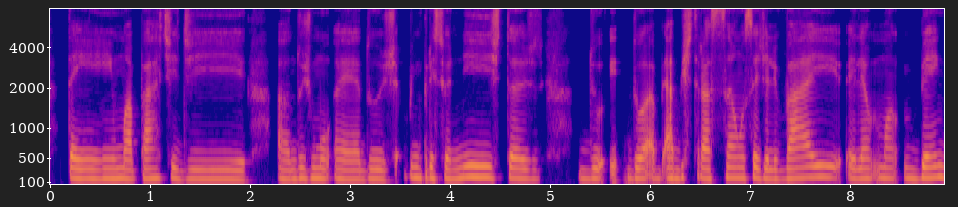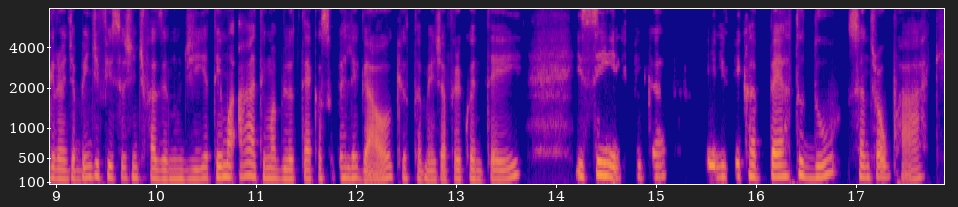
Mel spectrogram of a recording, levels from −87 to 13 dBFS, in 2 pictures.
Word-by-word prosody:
tem 160 -1 +2
uma 160 -1 +2
parte 165 +2 -1
de 155 -1 -2 0.3
hã, 155 -1 -1
dos 170 +1 -2
mu 165 -1 +1
eh, 150 -1 0
dos 155 -1 -3
impressionistas, 175 -1 +1 0.4
do 165 +1 -3
e - - -4
do 165 0 0
ab 160 - 0
abstração 170 +1 +2
ou 175 - -1
seja, 170 -1 +2
ele 155 0 0
vai 180 +4 +1
ele 165 0 -1
é 165 - 0
uma 170 0 -4
bem 175 +2 +2
grande, 165 -3 0
é - - -2
bem 175 +3 -1
difícil 190 -3 -2
a - - -4
gente 175 -1 -4
fazer 155 -2 0
num 160 0 -1
dia. 155 +2 -3
Tem 185 - +3
uma, 190 - +4
ah, 200 0 +1
tem 175 - -3
uma 170 - +2
biblioteca 160 0 -2
super 175 +2 -2
legal, 175 +1 +1
que 170 - -7
eu - - -9
também 150 -2 -4
já - - -1
frequentei. 155 - -1 0.5
E 205 - +2
sim, 210 +2 +7
ele 180 - +2
fica 190 0 -5 0.4
ele 190 0 +3
fica 200 -2 +1
perto 200 +3 +5
do 190 - +1
Central 180 - 0
Park 165 +4 -6
170 Hz, 185 wpm, -23 LUFS, 160-180 Hz, 0.5 s, sim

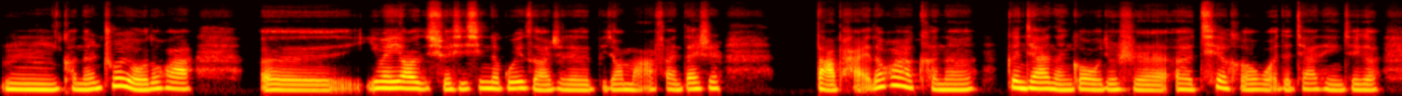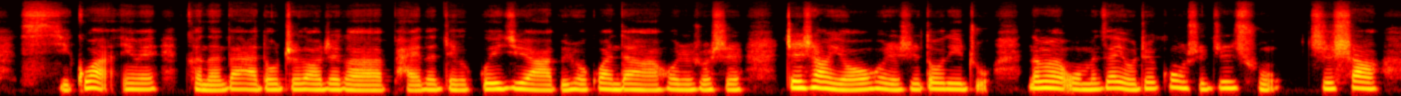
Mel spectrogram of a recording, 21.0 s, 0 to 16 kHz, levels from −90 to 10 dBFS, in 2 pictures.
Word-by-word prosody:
嗯， 180 -1 +1
可 195 - -6
能 185 +4 +2
桌 290 +5 +2
游 180 -8 +4
的 205 - +1
话， 200 -3 +2 0.5
呃， 165 -2 +1 0.3
因 220 - +1
为 220 - +6
要 210 -2 +5
学 200 -2 0
习 190 0 -1
新 215 +2 +1
的 205 - +2
规 215 +2 +1
则 170 -6 -1
之 185 - -3
类 170 -1 -1
的 165 - -2
比 190 - -12
较 180 0 -2
麻 180 0 -2
烦， 190 -2 -4
但 195 +2 +1
是 215 0 -2 0.7
打 - - +5
牌 - - -2
的 250 - +2
话， 295 -3 +2
可 190 -5 -5
能 175 +2 0 0.2
更 230 -3 +3
加 210 -1 +4
能 175 -3 +1
够 180 -1 0
就 180 0 -1
是， 165 -3 -2
呃， 185 -2 -1
切 225 +6 -1
合 205 -3 -3
我 175 -1 -3
的 - - -4
家 190 -1 -4
庭 175 -3 -4
这 175 0 -4
个 170 +1 -2 0.3
习 - - -6
惯。 225 -3 +2
因 190 0 -2
为 185 +2 -2 0.2
可 180 - -3
能 160 -1 0
大 190 - 0
家 180 -1 +1
都 175 0 0
知 185 -1 +1
道 180 -1 +2
这 180 -1 +1
个 160 -2 +1
牌 155 +1 -3
的 175 - 0
这 170 -2 -3
个 165 - -2
规 190 +2 +1
矩 205 -1 +1
啊， 170 -3 +1
比 165 - -4
如 175 - 0
说 175 -2 0
掼 190 -1 0
蛋 180 0 +2
啊， 170 0 0
或 180 -1 -2
者 175 - 0
说 175 -1 -1
是 175 0 -2 0.3
争 230 - +6
上 225 -2 +5
游 180 +2 +2
或 205 -2 +1
者 175 - +1
是 180 0 -3
斗 195 -1 +1
地 190 -1 +1
主。 190 - -6 0.3
那 220 - +2
么 220 -2 +5
我 190 - +1
们 185 0 +1
在 220 +2 +1
有 185 -4 +1
这 210 - -1
个 205 - -2
共 240 -1 -1
识 200 -3 -4
基 220 +2 -1
础 205 -1 -5 0.2
之 200 - -1
上， 205 -1 +3
185 Hz, 285 characters per minute, -23 LUFS, 175-205 Hz, 0.7 s, 为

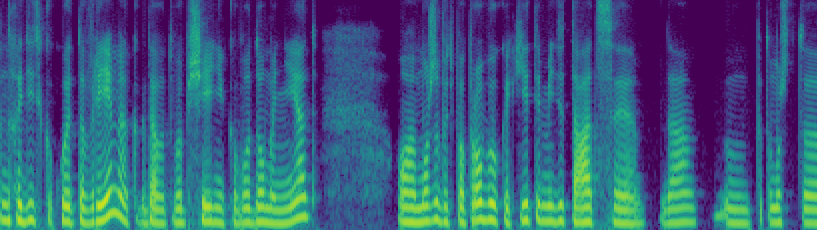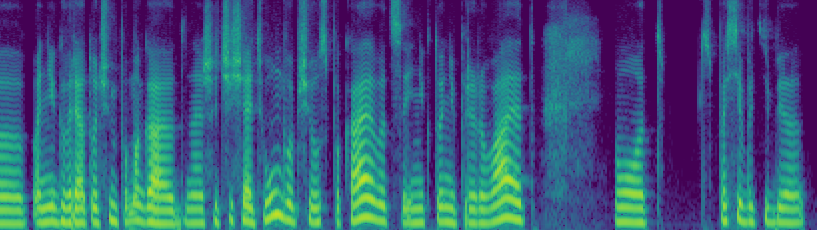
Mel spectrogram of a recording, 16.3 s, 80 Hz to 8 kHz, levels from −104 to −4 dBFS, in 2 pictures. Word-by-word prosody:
находить 205 -1 +2
какое-то 185 -2 0
время, 220 - +5
когда 180 -2 -1
вот 165 - -5
вообще 180 +2 +1
никого 180 0 -2
дома 180 -1 +2
нет. 205 +9 0 0.8
А, 185 -1 +4
может 195 +4 +2
быть, 190 -2 -3
попробую 210 +2 +3
какие-то 205 +4 -1
медитации, 185 -3 +1 0.2
да, 180 +1 -3 0.2
м, 175 -9 -5
потому 180 0 -3
что 170 -2 -2
они, 185 +1 +1
говорят, 180 -2 +2
очень 185 +2 -2
помогают, 170 -4 +1
знаешь, 175 -1 -4
очищать 190 -1 -2
ум, 265 +5 +3
вообще, 195 -4 -2
успокаиваться, 195 +3 +1
и - - -3
никто 180 +2 -4
не 185 -2 -1
прерывает. 200 +5 +2 0.9
Вот. 185 -2 +1 0.5
Спасибо 200 -1 -3
тебе. 180 0 -4
185 Hz, 130 wpm, -23 LUFS, 175-200 Hz, 0.9 s, время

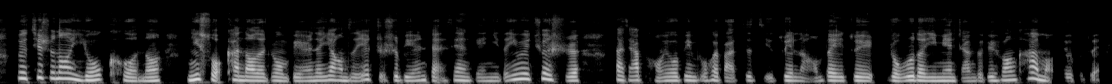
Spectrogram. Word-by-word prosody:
所 285 -3 +3
以 - - +4
其 310 - 0
实 285 -1 -2
呢， 275 -1 +5
有 195 0 +4
可 175 -6 -2
能 165 +2 +2 0.2
你 205 +4 +6
所 240 - +2
看 200 -2 +2
到 180 -1 +5
的 170 -1 +3
这 - - -9
种 170 -3 -1
别 165 0 -4
人 165 - -2
的 180 - 0
样 190 -2 +1
子， 165 -1 -5
也 225 - 0
只 220 - -12
是 185 - -3
别 175 -1 -3
人 190 +3 -1
展 180 -3 -6
现 185 0 -1
给 165 -1 -10
你 165 0 -6
的， 165 - -9
因 225 +4 +3
为 255 - +6
确 250 0 +2
实 180 -4 0 0.4
大 205 -2 +1
家 195 +1 -1
朋 165 -4 -10
友 180 0 +1
并 185 0 -1
不 175 0 -8
会 185 0 0
把 170 - -6
自 185 0 -8
己 175 - -15
最 185 -1 -1
狼 160 -1 -9
狈、 180 -2 +1
最 170 -2 0
柔 175 -4 +1
弱 185 +3 +5
的 180 -2 +4
一 165 0 +1
面 170 0 +2
展 155 0 -9
给 160 - -9
对 180 - -2
方 195 +2 +1
看 270 +2 +2
嘛， 180 - +1
对 160 - -11
不 - - -33
对？ - - -13
180 Hz, 335 characters per minute, -21 LUFS, 170-195 Hz, 0.4 s, 你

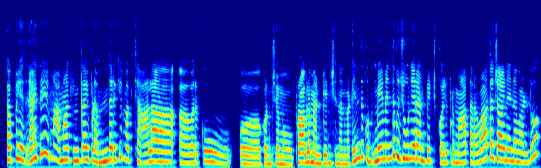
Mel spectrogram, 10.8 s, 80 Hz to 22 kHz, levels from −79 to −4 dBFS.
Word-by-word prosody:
తప్పు 280 +2 0
లేదు. 275 -4 +3
అయితే 325 +6 +1 0.2
మ - - -4 0.2
మాకింకా 270 0 +1
ఇప్పుడు 265 -3 -1
అందరికి 280 +8 +2
మాకు 275 -1 -3
చాలా 220 +3 +1 0.6
ఆహ్, 200 -1 -1
వరకు 210 +4 -3 0.7
ఆహ్, 180 -1 0
కొంచెము 185 -1 -1 0.2
ప్రాబ్లమ్ 220 +1 +4
అనిపించిందన్నమాట. 190 -1 -3
ఎందుకు 325 -1 -1 0.2
మేమెందుకు 305 +5 +2
జూనియర్ 310 0 +3
అనిపించుకోవాలి. 245 -4 -3
ఇప్పుడు 230 0 -5
మా 210 - -1 0.2
తరువాత 255 +10 0
జాయిన్ 275 -2 +4
అయిన 250 -1 -1
వాళ్ళు 220 - -3
245 Hz, 140 wpm, -23 LUFS, 205-285 Hz, 0.7 s, ప్రాబ్లమ్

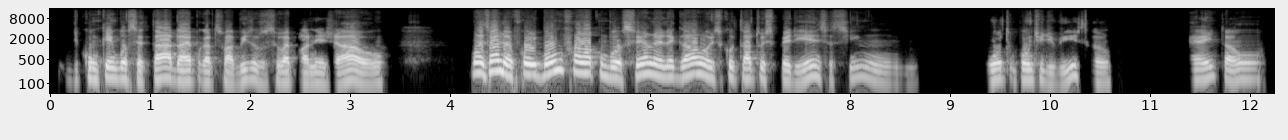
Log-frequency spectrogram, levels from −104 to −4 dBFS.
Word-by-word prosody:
de 125 0 -19
com 140 0 -1
quem 145 0 +1
você 140 -1 0
está, 145 +1 +3
da 125 -4 +2
época 120 -2 +1
da - - -19
sua 110 - 0
vida. 130 +6 -4
Você 105 0 -9
vai 110 0 +2
planejar, 105 +2 0
ou 105 +1 -2 0.9
mas 210 -1 +4
olha, 230 -2 +6
foi 190 -2 +4
bom 205 +7 +4
falar 215 -5 +3
com 190 -4 -5
você, 155 +5 +2
né, 190 -3 +3
é - - +1
legal 165 +3 +2
escutar 145 0 -2
a - - -1
tua 140 - -6
experiência, 130 +6 -3
assim, 150 +2 -12
um 105 -8 -11 0.7
um 125 - +1
outro 135 -2 -3
ponto 130 0 -2
de 105 - -8
vista, 115 +12 -6
o 105 0 -5 0.8
É, 130 +1 -1
então 135 -3 -3
135 Hz, 185 wpm, -22 LUFS, 115-165 Hz, 0.9 s, olha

